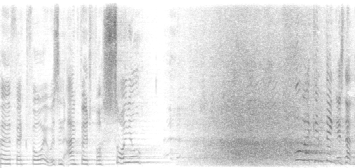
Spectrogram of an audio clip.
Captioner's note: audience laughs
